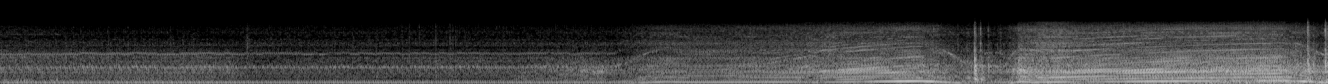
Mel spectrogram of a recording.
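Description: Honda CB400 Super Four's inline-four engine idling steadily, then pulling away: the pitch rises, drops sharply at a gear change about ten seconds in, and rises again as it accelerates.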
